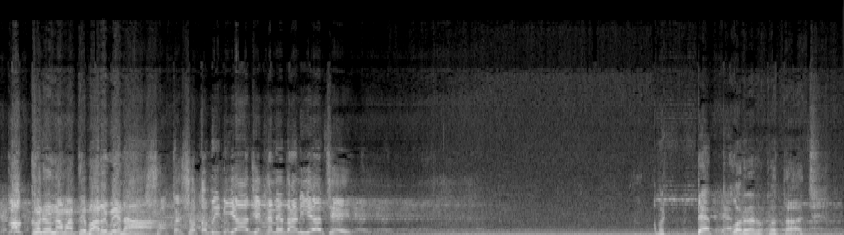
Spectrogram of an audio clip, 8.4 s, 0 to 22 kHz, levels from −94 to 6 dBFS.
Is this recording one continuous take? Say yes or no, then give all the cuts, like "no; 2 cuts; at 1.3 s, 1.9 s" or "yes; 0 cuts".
no; 1 cut; at 1.7 s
